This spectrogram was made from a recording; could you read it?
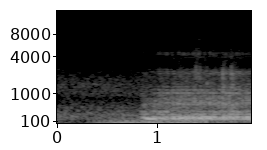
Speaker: That's my dog snoring if you uh if you can hear that.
